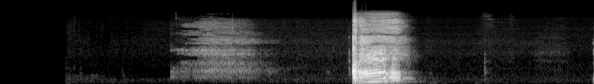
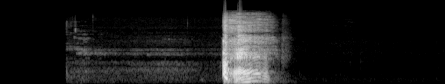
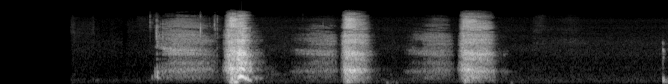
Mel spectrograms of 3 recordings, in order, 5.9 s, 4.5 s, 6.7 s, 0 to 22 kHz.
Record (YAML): three_cough_length: 5.9 s
three_cough_amplitude: 32768
three_cough_signal_mean_std_ratio: 0.23
cough_length: 4.5 s
cough_amplitude: 32767
cough_signal_mean_std_ratio: 0.2
exhalation_length: 6.7 s
exhalation_amplitude: 25437
exhalation_signal_mean_std_ratio: 0.26
survey_phase: beta (2021-08-13 to 2022-03-07)
age: 65+
gender: Female
wearing_mask: 'No'
symptom_none: true
smoker_status: Never smoked
respiratory_condition_asthma: false
respiratory_condition_other: false
recruitment_source: REACT
submission_delay: 2 days
covid_test_result: Negative
covid_test_method: RT-qPCR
